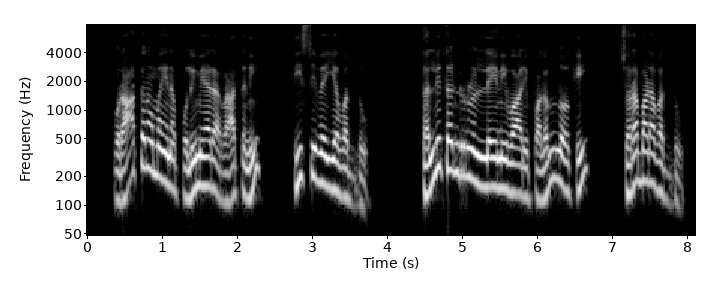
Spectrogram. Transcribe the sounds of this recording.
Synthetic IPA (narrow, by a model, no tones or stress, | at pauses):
puɾaːt̪ɐnɐmɐjnɐpolimɛːɾɐɾaːt̪ini | t̪iːsiʋɛjːɐʋɐd̪ːu | t̪ɐlːit̪ɐɳɖɾulule̞ːniʋaːɾipɔlɐmlo̞ːki | t͡ʃɔɾɐbɐɽɐʋɐd̪ːu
